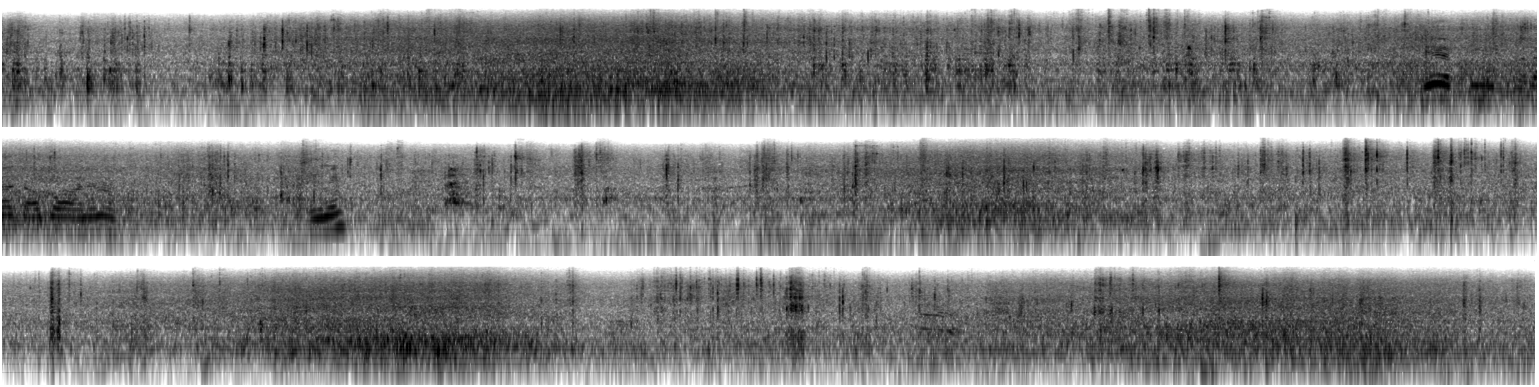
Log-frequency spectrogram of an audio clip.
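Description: Small waves washing onto a pebble beach, the surf swelling and easing, with footsteps crunching and clicking on loose stones.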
